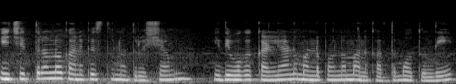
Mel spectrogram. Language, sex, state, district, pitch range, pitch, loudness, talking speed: Telugu, female, Andhra Pradesh, Guntur, 200-235 Hz, 215 Hz, -17 LUFS, 120 wpm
